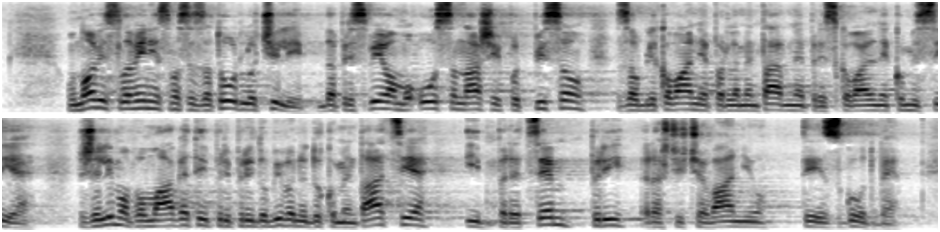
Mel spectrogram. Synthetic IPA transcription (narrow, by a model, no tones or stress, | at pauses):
unɔːʋislɔʋeːniːsmɔsɛzat̪oːɔd̪lɔt͡ʃilid̪apɾispeːʋamɔʔoːsəmnaːʃixpɔt̪̚piːsɔwzaɔblikɔʋaːnjɛpaɾlamɛnt̪aːɾnɛpɾɛiskɔʋaːlnɛkɔmisijɛ | ʒɛlimɔpɔmaːɡat̪ipɾipɾid̪ɔbiːʋanjud̪ɔkumɛ̃nt̪aːt̪sijɛ | impɾɛt̪t̪sɛmpɾiɾasʃt͡ʃiʃt͡ʃɛʋaːnjut̪eːzɡoːd̪bɛ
